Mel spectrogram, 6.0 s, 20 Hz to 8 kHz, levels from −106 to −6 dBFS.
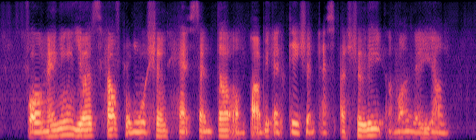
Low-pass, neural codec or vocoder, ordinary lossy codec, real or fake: none; codec, 16 kHz, 1 kbps, FreqCodec, smaller model; none; fake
